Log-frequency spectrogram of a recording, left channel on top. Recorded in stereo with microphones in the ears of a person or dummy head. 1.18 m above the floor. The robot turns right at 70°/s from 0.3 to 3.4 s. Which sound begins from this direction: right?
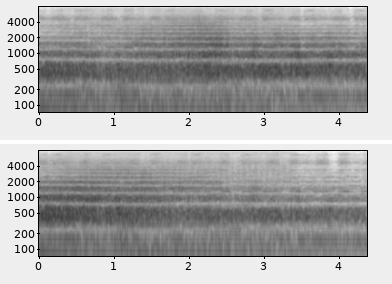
A helicopter, at 0.0 s.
